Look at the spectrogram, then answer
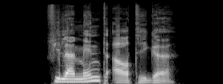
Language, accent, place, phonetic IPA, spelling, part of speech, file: German, Germany, Berlin, [filaˈmɛntˌʔaːɐ̯tɪɡə], filamentartige, adjective, De-filamentartige.ogg
- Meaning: inflection of filamentartig: 1. strong/mixed nominative/accusative feminine singular 2. strong nominative/accusative plural 3. weak nominative all-gender singular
